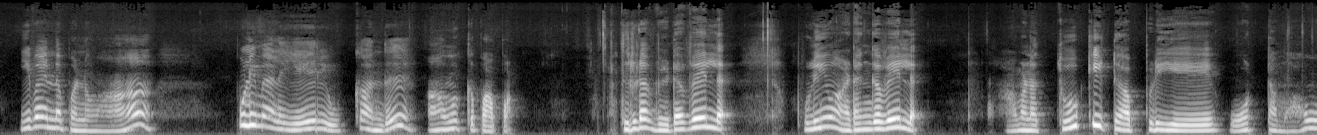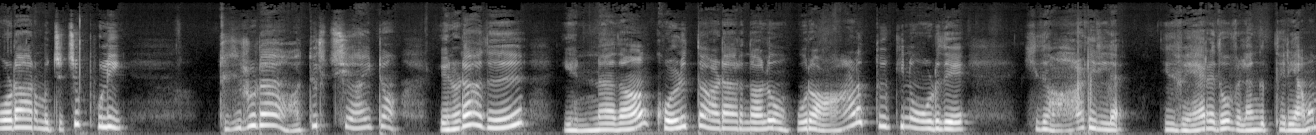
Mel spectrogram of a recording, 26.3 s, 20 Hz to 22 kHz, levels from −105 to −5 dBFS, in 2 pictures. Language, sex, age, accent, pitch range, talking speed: Tamil, female, 30-49, native, 175-230 Hz, 95 wpm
